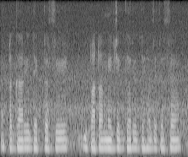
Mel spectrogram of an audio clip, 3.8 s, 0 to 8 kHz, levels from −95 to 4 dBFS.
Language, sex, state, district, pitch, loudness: Bengali, male, Tripura, West Tripura, 115 Hz, -20 LUFS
